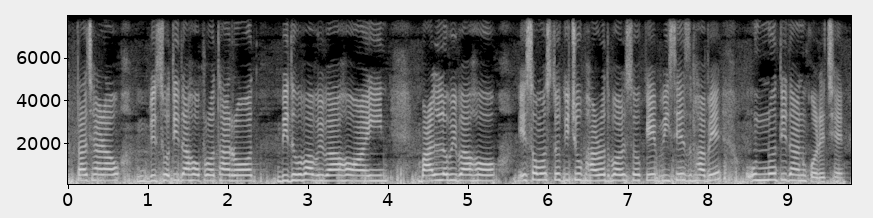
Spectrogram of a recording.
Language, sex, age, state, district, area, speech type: Bengali, female, 45-60, West Bengal, Paschim Medinipur, rural, spontaneous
